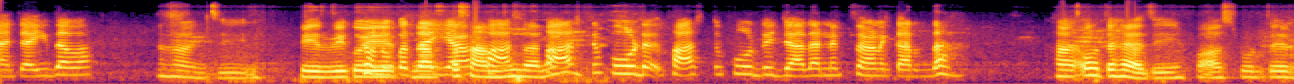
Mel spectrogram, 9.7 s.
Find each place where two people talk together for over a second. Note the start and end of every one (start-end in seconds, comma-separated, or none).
2.7-4.3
